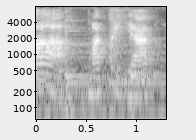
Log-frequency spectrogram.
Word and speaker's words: มัธยัสถ์: และ ขอ ถุง เครื่อง หมาย ทัณฑฆาต อ่าน ว่า มัธยัสถ์ เรา จะ มี หลัก การ จำ ยัง ไง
